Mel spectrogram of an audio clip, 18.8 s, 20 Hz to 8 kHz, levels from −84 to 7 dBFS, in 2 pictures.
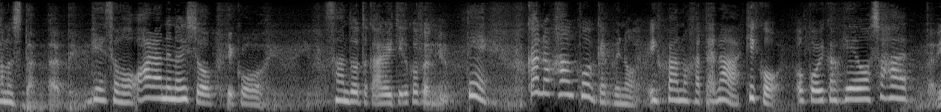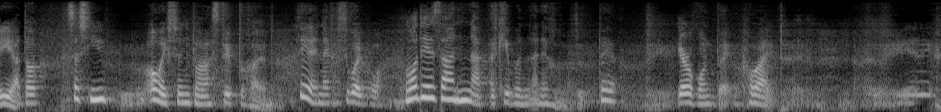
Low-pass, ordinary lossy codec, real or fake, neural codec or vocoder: none; none; fake; codec, 16 kHz, 0.5 kbps, X-Codec, WavLM features, trained on Multilingual LibriSpeech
